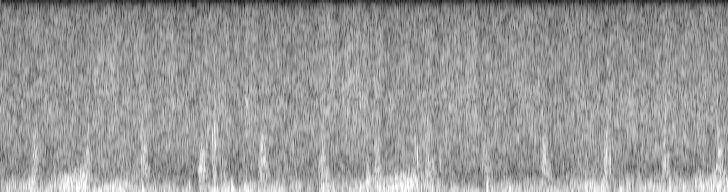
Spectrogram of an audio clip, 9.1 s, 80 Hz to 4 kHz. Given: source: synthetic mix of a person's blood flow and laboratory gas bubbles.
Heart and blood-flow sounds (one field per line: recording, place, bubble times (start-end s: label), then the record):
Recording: Doppler ultrasound of blood flow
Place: subclavian vein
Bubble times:
2.54-2.83 s: bubbles
5.17-5.26 s: bubbles
5.48-5.53 s: bubbles
7.58-7.71 s: bubbles
From the record:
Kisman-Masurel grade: 121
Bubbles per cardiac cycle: 1 to 2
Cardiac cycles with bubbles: 10 to 50%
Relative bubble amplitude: barely perceptible (0.100 to 0.250)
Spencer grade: 2 (many but less than half of the cardiac periods contain bubble signals, singularly or in groups)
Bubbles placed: anywhere in the cardiac cycle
